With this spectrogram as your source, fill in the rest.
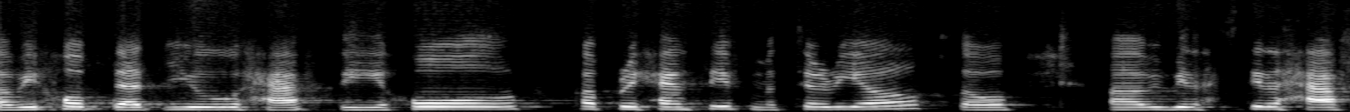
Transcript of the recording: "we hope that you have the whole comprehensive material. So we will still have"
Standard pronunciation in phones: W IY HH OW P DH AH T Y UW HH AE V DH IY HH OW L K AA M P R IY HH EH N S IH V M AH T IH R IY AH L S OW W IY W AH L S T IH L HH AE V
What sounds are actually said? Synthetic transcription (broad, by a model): W IY HH OW P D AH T Y UW HH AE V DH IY HH OW L K AA M P R IY HH EH N S IH V M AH T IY R IY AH L S OW W IY W AH L S T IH L HH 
